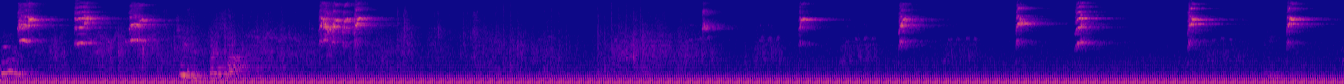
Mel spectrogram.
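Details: Playing parakeet chicks chirp in short, high notes, first in a dense flurry, then as single chirps repeated about once a second, over a continuous low hum with a brief voice near the start.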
